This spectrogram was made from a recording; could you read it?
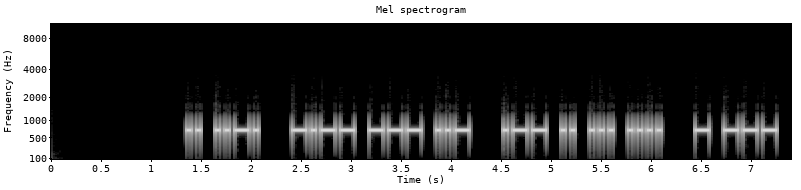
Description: Morse code, heard as a keyed tone, about 25 wpm, 700 Hz. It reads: IF YOU WISH TO
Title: Sentences from Top 1600 Words 25wpm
